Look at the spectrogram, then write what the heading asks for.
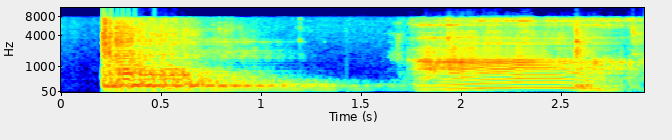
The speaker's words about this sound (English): Yeah, this is me hitting one of my floor toms right now. I don't know if you can hear that.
